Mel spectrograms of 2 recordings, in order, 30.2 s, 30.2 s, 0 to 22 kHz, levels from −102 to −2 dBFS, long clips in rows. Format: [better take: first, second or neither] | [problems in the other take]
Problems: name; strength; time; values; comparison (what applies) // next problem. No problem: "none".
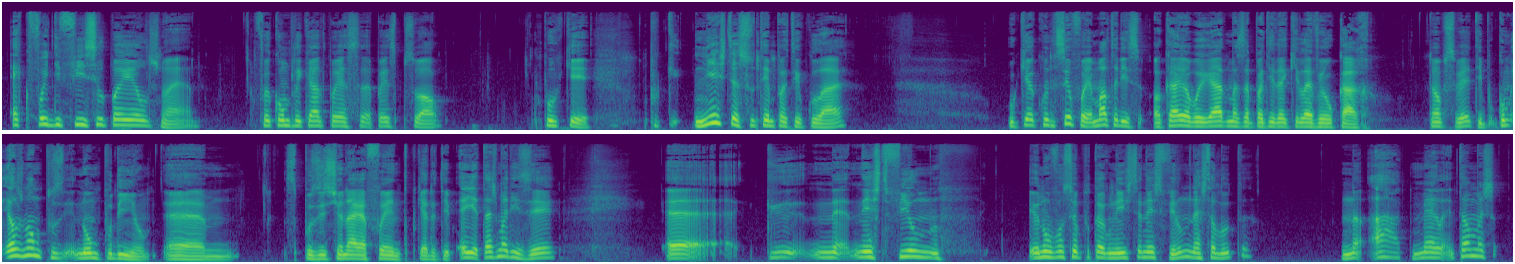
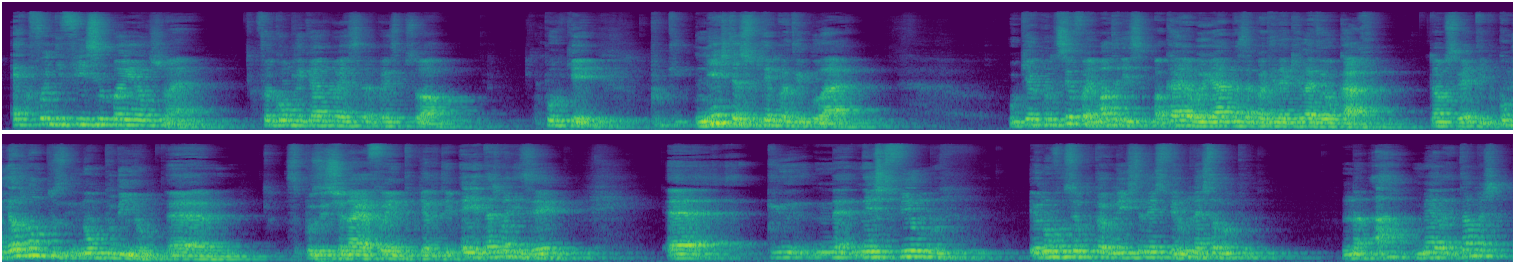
first | room echo; noticeable; dies away in 0.9 s // off-mic speech; far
